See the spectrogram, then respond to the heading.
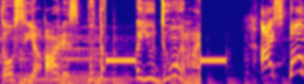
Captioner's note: beep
